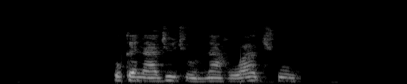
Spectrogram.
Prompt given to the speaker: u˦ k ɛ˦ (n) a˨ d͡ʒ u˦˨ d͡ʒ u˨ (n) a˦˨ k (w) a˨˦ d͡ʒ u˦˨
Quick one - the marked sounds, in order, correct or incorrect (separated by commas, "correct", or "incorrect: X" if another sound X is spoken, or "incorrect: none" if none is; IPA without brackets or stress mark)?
correct, correct, correct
